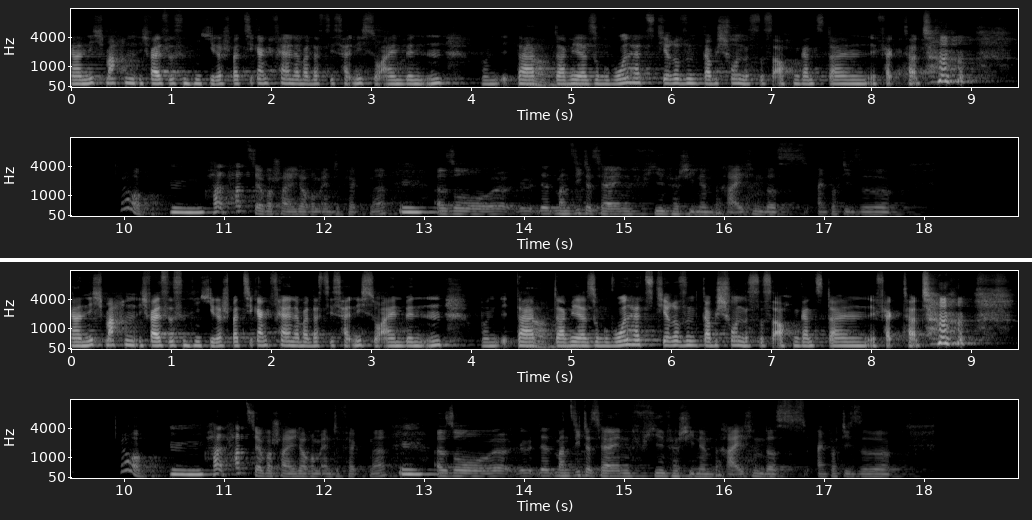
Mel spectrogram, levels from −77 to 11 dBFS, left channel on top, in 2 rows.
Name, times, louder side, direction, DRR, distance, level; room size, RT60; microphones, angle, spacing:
voice 1, 0.0-9.4 10.5-10.8 12.8-13.0, right 3 dB, 80° right, 1.0 m, -28 dB
voice 2, 4.5-5.2 10.0-10.3 10.8-18.1, right 2 dB, 40° right, 1.7 m, -41 dB
28.0 x 15.5 x 9.0 m
head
